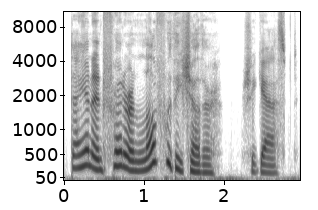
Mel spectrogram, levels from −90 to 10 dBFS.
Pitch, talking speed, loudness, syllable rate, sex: 210 Hz, 225 wpm, -16 LUFS, 5.8 syllables/s, female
